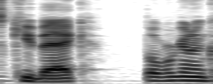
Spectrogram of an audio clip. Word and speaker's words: Quebec: probably trying to say cubic but mandy said kbeck and this is what happens when you open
